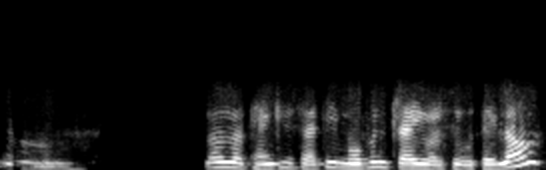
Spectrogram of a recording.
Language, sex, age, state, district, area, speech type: Nepali, female, 60+, West Bengal, Kalimpong, rural, conversation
